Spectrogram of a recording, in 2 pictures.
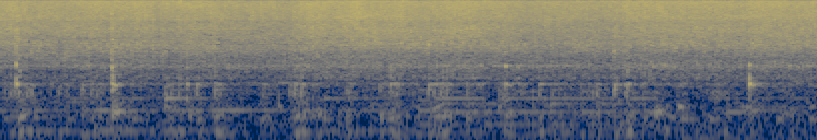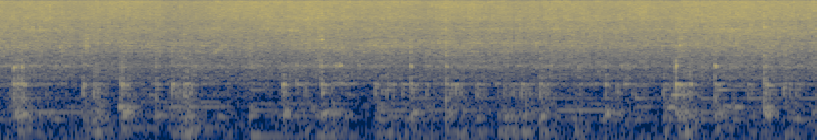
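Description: White mushrooms and minced garlic sizzling in butter and olive oil in a pan on high heat. A utensil scrapes and taps the pan now and then as they are stirred.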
